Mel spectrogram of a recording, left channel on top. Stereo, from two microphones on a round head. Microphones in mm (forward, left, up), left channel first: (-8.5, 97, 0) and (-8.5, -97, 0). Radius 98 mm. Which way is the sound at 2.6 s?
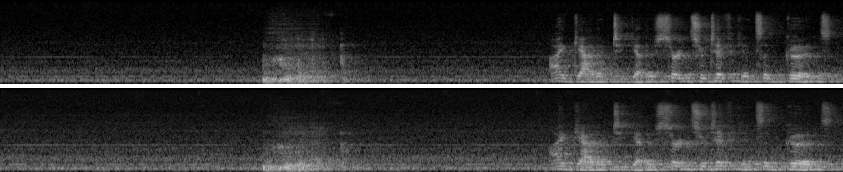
50° left (ahead or behind).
